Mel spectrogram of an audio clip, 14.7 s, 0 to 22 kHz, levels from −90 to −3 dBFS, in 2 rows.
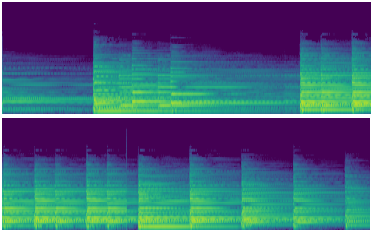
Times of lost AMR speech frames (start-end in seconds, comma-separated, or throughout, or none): none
